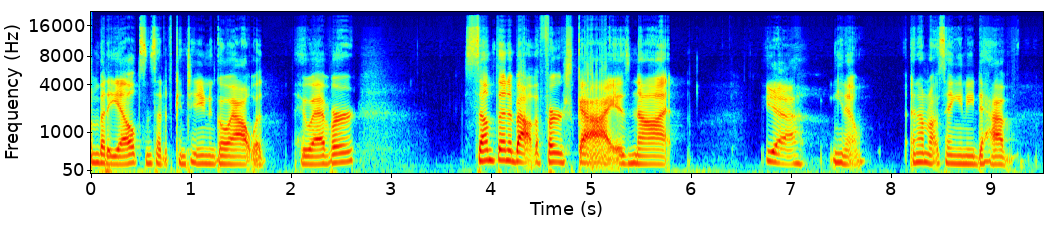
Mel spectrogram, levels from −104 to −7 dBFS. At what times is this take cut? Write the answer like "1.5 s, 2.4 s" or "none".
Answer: none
